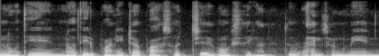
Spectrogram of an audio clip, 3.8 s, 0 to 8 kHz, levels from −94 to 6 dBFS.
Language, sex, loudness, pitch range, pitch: Bengali, male, -12 LUFS, 150-155 Hz, 150 Hz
